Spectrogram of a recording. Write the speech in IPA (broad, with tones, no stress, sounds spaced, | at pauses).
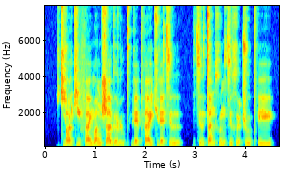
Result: t͡ɕ j ɑ˧˥ ʊ̯ t͡ɕ i˥˩ f a˧˥ ɪ̯ m ɑ˧˥ ŋ ʂ ä˥ ɻ ɤ˧˥ ɻ ṵ˨˩ pʰ ɥ ɛ˥˧ pʰ a˥˧ ɪ̯ t͡ɕ ɥ ɛ˥˧ t͡s ɹ̩˥˩ | t͡s ɹ̩˧˥ t̪ a˥ n x ʊ̰˨˩ ŋ t͡s ɹ̩˦ x ɤ̰˨˩ ʈ͡ʂ o˥ ʊ̯ pʰ e˥ ɪ̯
